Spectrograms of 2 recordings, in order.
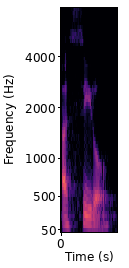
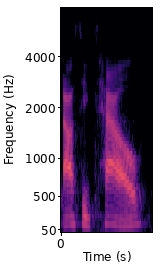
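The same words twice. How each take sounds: First: The ending sounds like the end of acetyl. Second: The ending is a clear 'al', as in aldehyde. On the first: The speaker calls it wrong. "not acetal" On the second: The speaker calls it right. "so I pronounce this as acetal"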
